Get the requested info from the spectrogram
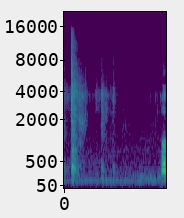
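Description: A quick swish and slap of a foot landing on a foam mat as a martial artist drops into a stance, loudest just after the start, followed by a few faint shuffles.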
